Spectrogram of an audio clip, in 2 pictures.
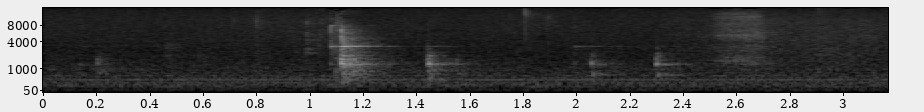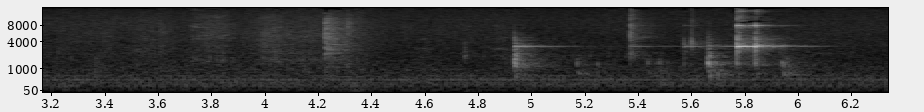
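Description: A paintbrush clinking against glass as it is dipped into a shot glass of glue-and-coffee mix and worked against a glass jar: a few scattered light taps, some with a brief high ring, the loudest near the end.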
